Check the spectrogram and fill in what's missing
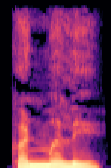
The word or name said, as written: ಘನಮೂಲ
